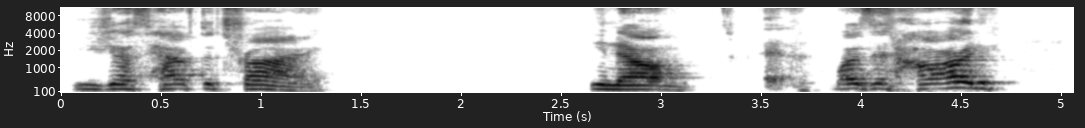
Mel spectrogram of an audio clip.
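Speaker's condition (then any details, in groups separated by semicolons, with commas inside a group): Cerebral palsy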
